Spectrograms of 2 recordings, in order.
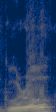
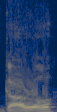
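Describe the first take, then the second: First: The first vowel is a rounded 'oo' sound. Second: The first vowel is an open 'ah' sound. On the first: The speaker calls it wrong. "do not pronounce it as Guro, because that's completely different" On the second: The speaker calls it right. "let's make sure that you pronounce that right. It's Garo"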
